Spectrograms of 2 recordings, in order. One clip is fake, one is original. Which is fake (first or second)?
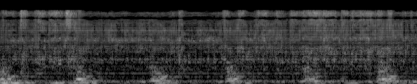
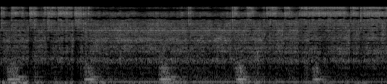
first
